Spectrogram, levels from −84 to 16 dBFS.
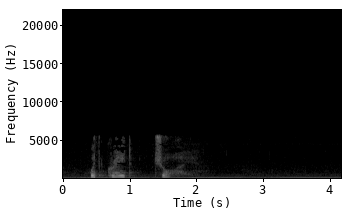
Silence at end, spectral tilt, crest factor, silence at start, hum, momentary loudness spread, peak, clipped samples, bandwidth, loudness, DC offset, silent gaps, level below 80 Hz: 0 s; -5 dB/octave; 24 dB; 0 s; none; 22 LU; -24 dBFS; under 0.1%; 5.8 kHz; -44 LUFS; under 0.1%; none; -58 dBFS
